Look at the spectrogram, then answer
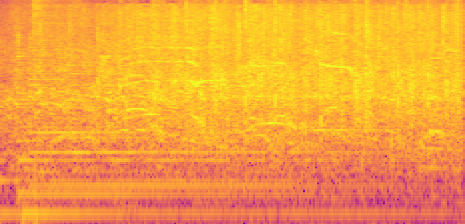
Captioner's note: applause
